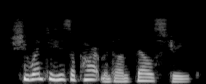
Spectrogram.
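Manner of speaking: usual speaking voice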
